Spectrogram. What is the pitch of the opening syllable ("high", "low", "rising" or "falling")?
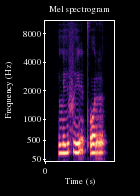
rising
